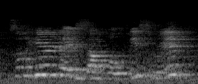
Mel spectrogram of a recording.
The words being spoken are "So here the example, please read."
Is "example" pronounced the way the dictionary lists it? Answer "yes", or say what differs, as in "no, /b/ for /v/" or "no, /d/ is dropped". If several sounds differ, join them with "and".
yes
